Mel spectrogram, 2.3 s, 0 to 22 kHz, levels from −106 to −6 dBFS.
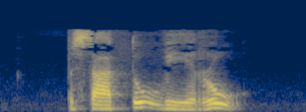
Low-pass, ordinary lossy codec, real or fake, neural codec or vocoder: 7.2 kHz; MP3, 32 kbps; real; none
